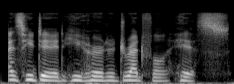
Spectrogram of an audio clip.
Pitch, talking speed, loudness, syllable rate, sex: 175 Hz, 205 wpm, -18 LUFS, 4.1 syllables/s, female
